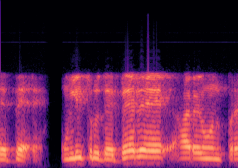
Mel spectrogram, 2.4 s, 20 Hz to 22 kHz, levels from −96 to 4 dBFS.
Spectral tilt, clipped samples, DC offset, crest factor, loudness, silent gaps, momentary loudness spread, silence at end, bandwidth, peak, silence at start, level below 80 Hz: -6.5 dB/octave; under 0.1%; under 0.1%; 14 dB; -16 LUFS; none; 7 LU; 0 s; 4.2 kHz; -2 dBFS; 0 s; -72 dBFS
